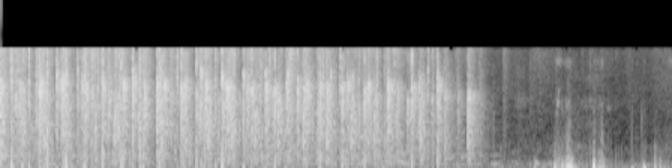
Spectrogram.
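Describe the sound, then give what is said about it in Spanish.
Dense, steady applause from a group for the winners from Parla, many overlapping claps for about six seconds, then quickly thinning to a few scattered claps before fading out. “ganaron los de Parla. Un aplauso.”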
